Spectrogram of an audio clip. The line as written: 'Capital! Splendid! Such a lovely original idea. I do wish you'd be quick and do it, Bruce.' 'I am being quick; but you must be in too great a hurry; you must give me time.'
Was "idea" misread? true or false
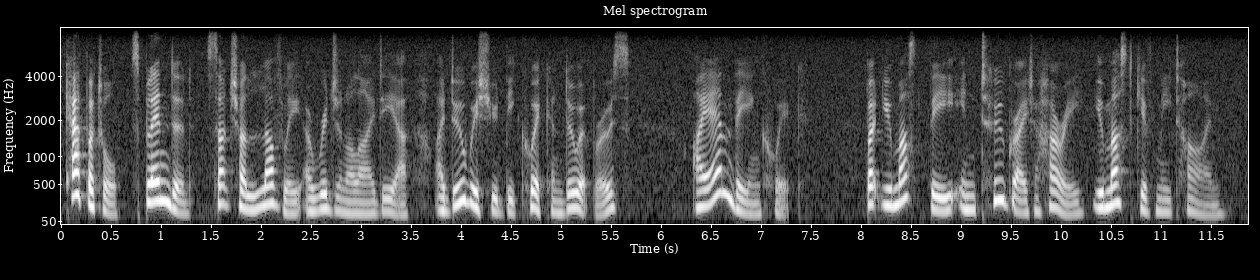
false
